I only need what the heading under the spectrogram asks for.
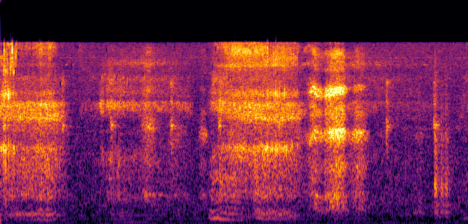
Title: Snoring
